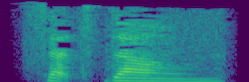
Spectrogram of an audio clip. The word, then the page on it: set-down: ‘setdaʋn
